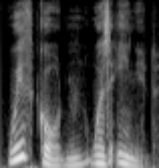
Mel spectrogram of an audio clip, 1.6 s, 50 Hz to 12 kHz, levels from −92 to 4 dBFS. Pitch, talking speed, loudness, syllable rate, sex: 155 Hz, 150 wpm, -17 LUFS, 4.3 syllables/s, female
